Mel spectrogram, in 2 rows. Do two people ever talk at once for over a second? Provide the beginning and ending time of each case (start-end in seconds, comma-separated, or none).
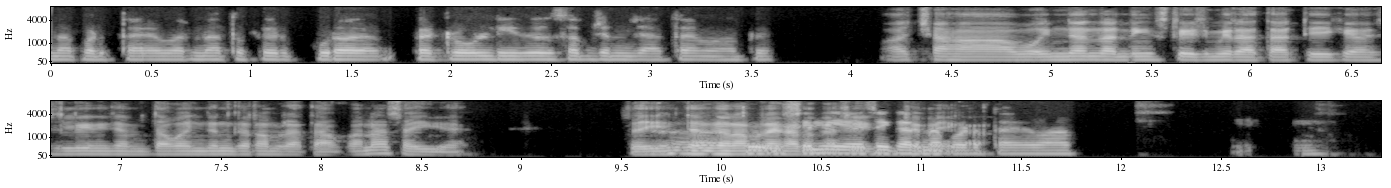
9.7-11.3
